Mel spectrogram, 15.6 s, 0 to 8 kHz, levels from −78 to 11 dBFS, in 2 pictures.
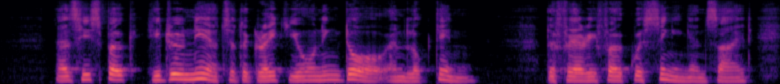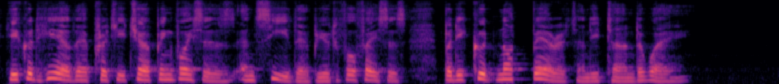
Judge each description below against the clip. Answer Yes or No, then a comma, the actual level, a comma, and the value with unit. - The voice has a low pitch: No, medium, 150 Hz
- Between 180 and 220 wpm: No, average, 160 wpm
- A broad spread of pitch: No, average, 4.3 semitones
